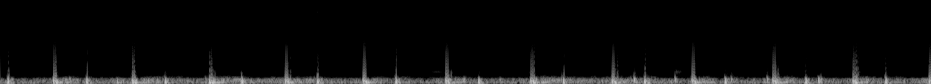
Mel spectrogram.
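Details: Heartbeat recorded together with stomach growl: paired heart thumps at about 75 a minute over a low rumbling hum, likely stomach gurgling; an ordinary heartbeat.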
